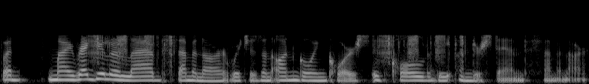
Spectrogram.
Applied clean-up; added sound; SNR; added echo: none; Camera; 14 dB; none.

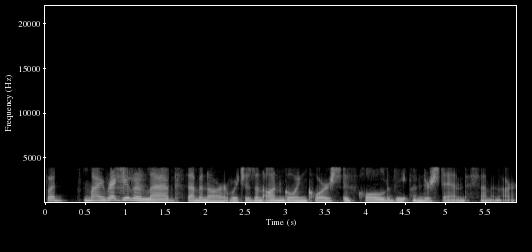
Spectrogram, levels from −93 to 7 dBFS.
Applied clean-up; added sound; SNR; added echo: neural mask model DeepFilterNet 3.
